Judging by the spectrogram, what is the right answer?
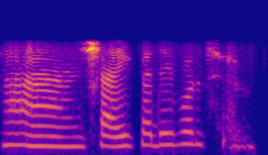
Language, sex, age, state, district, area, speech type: Bengali, female, 18-30, West Bengal, South 24 Parganas, rural, conversation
